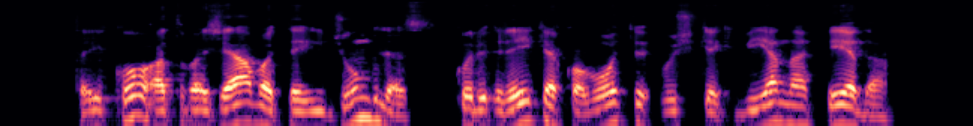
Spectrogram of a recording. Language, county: Lithuanian, Panevėžys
